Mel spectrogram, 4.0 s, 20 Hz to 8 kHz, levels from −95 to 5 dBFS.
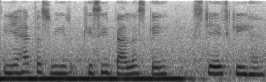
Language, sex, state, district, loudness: Hindi, male, Punjab, Fazilka, -9 LUFS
